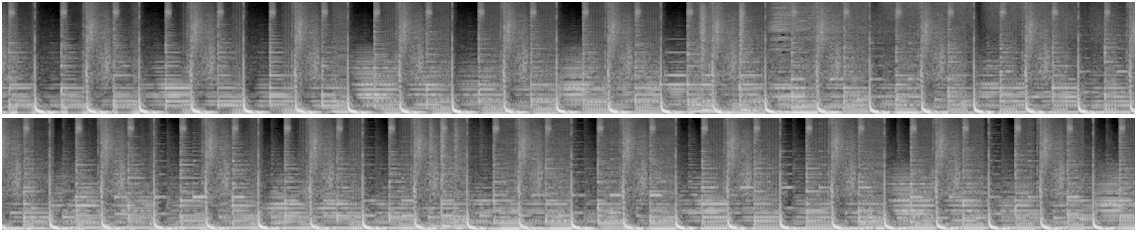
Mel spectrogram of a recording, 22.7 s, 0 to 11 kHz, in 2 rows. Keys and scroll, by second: 1.7 Tab.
